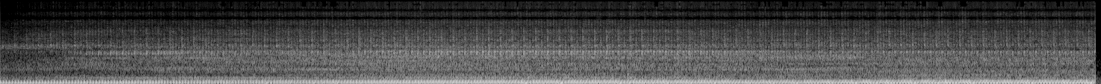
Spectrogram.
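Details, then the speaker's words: 1988 Volkswagen Type 3 Transporter Synchro idling after a new exhaust pipe replaced the broken one: a steady, even, deep low rumble with no puffing, ticking or rasp. The exhaust sounds sealed and healthy. "Okay, so now the new exhaust is on. I'm just going to start the car, see if it's any better."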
